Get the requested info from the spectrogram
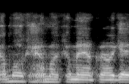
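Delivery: put-on mumble. Retelling answering the other wrestler mid-match: imitating own mumble. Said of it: "I just kinda mumbled".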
